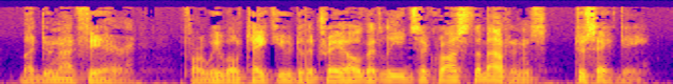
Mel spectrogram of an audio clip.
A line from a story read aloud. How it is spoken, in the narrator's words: Changing his tone to a conciliatory one, Kilbuck added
